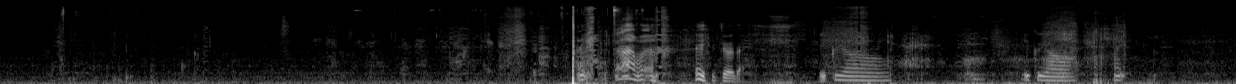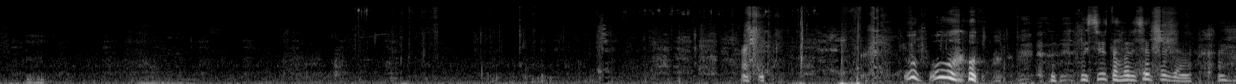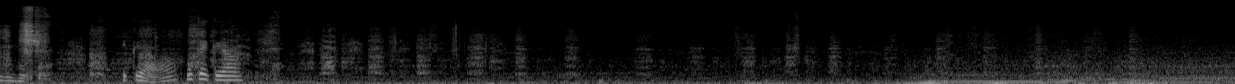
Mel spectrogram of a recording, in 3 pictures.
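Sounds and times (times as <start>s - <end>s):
dog panting: 2.8s - 36.8s.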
